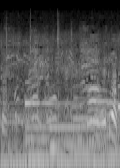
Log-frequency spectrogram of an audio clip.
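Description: Background music with steady held notes, and a voice sliding up and down in short arched calls over it.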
